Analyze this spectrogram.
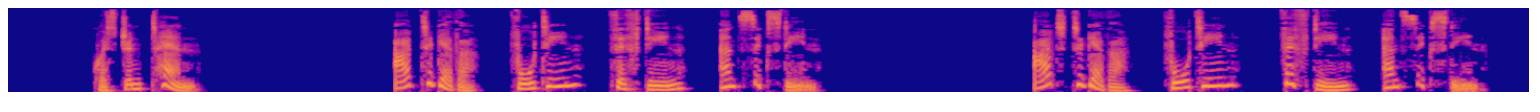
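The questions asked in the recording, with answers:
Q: Add together 14, 15, and 16.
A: 45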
